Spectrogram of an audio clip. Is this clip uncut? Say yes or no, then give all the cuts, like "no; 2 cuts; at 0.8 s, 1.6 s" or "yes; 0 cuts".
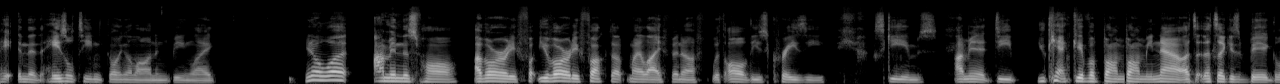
no; 8 cuts; at 1.0 s, 1.7 s, 3.6 s, 4.2 s, 4.7 s, 9.4 s, 10.3 s, 11.2 s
